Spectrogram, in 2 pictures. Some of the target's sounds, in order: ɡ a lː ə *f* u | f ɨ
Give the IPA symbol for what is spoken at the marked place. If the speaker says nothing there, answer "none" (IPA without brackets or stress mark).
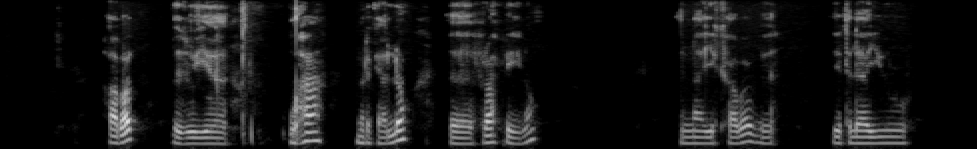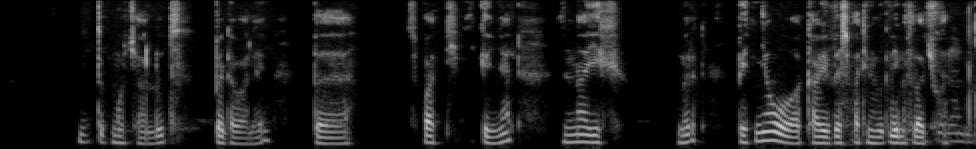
h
